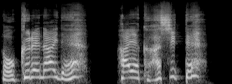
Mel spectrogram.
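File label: LOADING Japanese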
